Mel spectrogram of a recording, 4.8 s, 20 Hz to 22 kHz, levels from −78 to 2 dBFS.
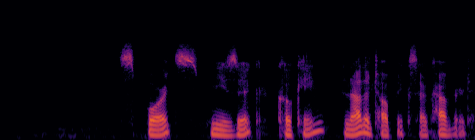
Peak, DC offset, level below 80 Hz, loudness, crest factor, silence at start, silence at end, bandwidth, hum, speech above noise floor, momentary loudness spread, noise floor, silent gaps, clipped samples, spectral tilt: -14 dBFS; under 0.1%; -68 dBFS; -34 LUFS; 22 dB; 1.2 s; 0.05 s; 7.4 kHz; none; 44 dB; 8 LU; -78 dBFS; none; under 0.1%; -5 dB/octave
